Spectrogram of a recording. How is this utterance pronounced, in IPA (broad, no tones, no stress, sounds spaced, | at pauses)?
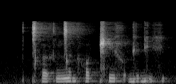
ǀʰ ʌː x ŋ͡ǀ ə ɡ h ɔ ǁʰ ɪː x ɔ̰ ɡ ɪː ɡ i x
